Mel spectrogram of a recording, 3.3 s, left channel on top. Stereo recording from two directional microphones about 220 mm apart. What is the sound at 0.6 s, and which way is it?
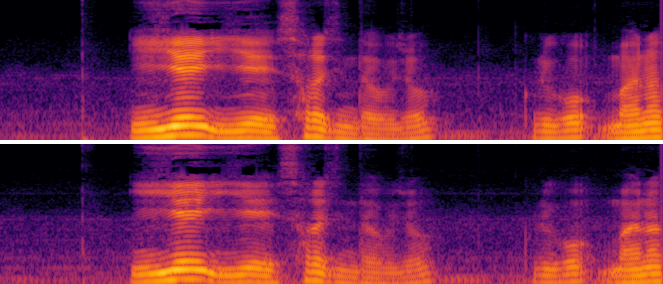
Speech, 25° left (ahead or behind).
